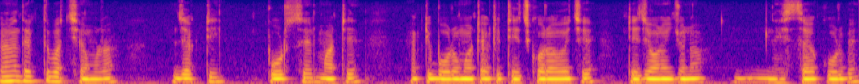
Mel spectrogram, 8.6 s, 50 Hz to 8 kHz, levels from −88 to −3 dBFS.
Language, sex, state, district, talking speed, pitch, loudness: Bengali, male, West Bengal, Malda, 145 wpm, 135 Hz, -15 LUFS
